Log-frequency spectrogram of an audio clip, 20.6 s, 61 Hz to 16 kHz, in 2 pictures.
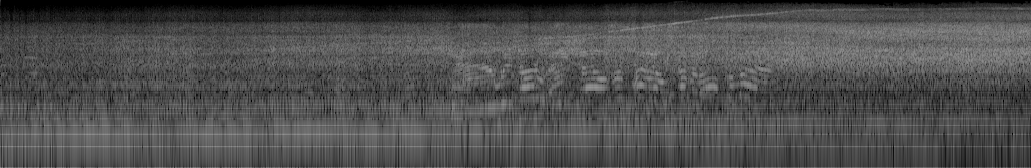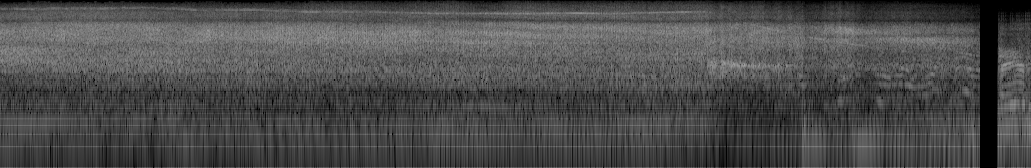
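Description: Case IH 8950 super stock pulling tractor's multi-turbocharged diesel engine at full throttle under load during a pull, with a high turbo whine that rises about six seconds in and holds. Near the end the engine drops back as the run ends.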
